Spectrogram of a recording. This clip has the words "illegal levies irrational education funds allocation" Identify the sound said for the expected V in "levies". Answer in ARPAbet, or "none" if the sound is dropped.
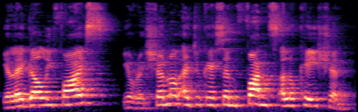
F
